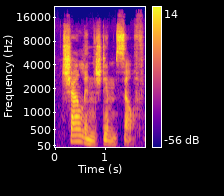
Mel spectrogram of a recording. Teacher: The H in himself disappears.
